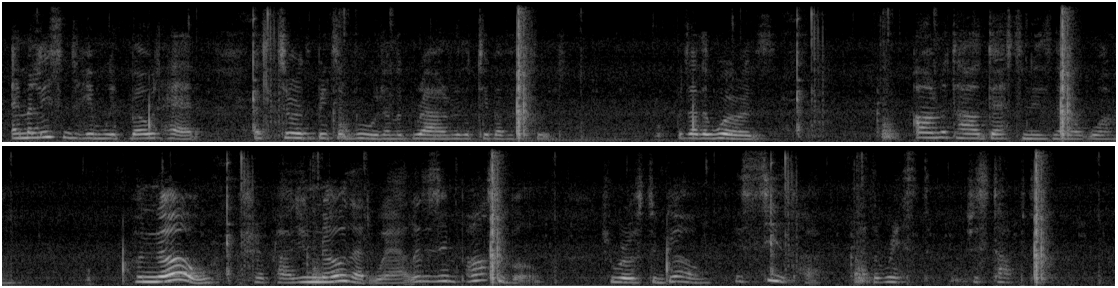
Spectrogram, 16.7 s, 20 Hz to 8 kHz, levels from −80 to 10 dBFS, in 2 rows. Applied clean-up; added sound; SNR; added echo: none; Tools; 9 dB; none.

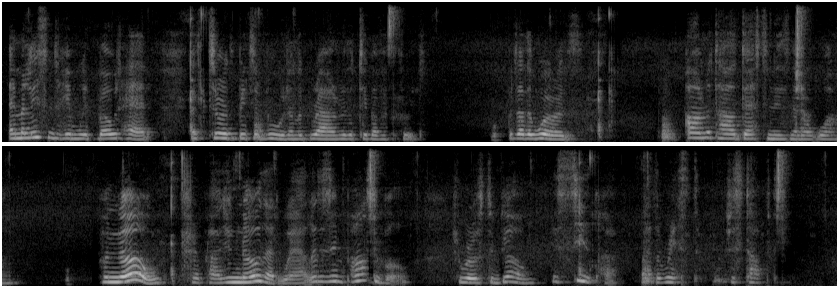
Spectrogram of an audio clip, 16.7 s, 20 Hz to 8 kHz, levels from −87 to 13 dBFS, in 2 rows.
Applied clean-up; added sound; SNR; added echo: neural mask model Resemble Enhance denoiser.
